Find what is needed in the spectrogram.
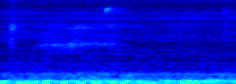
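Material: Nothing is struck.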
